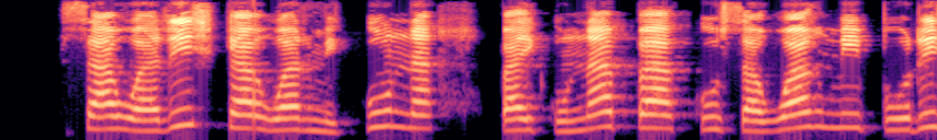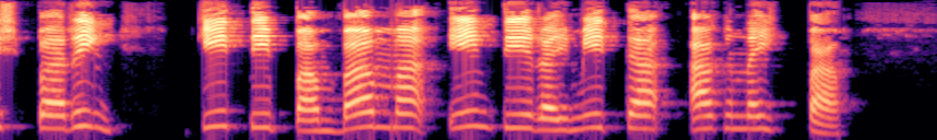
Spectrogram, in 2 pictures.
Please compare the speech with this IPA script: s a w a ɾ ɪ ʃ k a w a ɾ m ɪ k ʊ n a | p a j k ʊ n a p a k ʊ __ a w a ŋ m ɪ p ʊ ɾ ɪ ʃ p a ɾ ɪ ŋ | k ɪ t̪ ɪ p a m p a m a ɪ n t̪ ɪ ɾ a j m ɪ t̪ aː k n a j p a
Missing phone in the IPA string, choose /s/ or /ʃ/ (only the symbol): s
